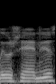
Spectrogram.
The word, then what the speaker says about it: Eugénia: O seu nome se escreve com acento agudo. Agudo. Todas as pessoas em Portugal, Eugénia, se escrevem com acento agudo. Essa história do acento circunflexo não existe no meu nome.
